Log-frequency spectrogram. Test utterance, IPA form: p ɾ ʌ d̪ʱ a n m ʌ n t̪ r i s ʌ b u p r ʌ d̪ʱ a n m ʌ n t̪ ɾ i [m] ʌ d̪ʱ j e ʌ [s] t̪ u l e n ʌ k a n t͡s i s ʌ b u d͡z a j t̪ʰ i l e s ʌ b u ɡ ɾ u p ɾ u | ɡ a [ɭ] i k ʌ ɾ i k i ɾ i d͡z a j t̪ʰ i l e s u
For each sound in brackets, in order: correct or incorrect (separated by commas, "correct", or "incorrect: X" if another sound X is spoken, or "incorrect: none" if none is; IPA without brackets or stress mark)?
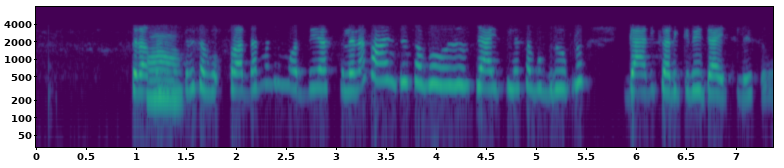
correct, correct, incorrect: ɽ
